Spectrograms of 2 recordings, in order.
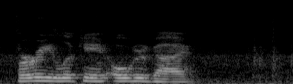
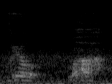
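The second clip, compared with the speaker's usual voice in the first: soft, breath-only feeble call; weak dying voice; 5 semitones higher, 7 dB quieter than usual. Retold or imitated. Frail grandpa seeing Vilma after fifty years, weak whisper. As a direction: barely get the name out. Withered old man, shakily reaching.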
